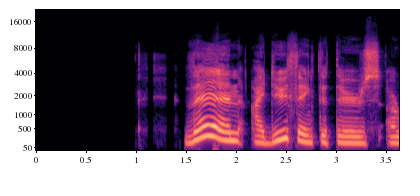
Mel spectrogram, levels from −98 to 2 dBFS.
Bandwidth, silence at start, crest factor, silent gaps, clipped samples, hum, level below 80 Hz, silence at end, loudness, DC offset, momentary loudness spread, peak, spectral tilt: 10.5 kHz; 1.5 s; 14 dB; none; under 0.1%; none; -68 dBFS; 0 s; -20 LUFS; under 0.1%; 10 LU; -8 dBFS; -5 dB/octave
